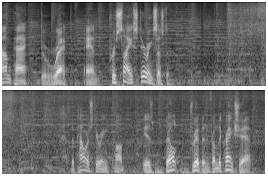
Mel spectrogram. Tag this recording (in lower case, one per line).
speech
music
